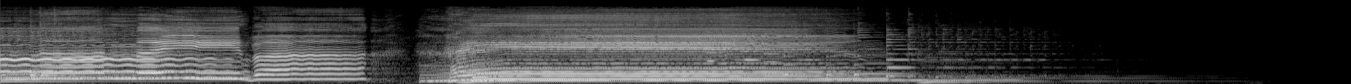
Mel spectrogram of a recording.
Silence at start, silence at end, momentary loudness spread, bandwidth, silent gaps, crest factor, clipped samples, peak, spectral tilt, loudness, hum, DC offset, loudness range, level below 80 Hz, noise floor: 0 s; 3.35 s; 16 LU; 16 kHz; none; 14 dB; under 0.1%; -2 dBFS; -4.5 dB/octave; -14 LUFS; none; under 0.1%; 15 LU; -60 dBFS; -72 dBFS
